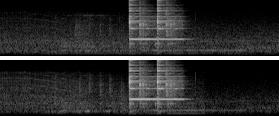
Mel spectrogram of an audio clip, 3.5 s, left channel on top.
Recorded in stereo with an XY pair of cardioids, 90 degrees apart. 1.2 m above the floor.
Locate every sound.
1.6 s a bell: 25° right, 0.7 m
